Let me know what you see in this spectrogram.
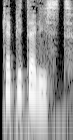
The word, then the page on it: capitaliste: francais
